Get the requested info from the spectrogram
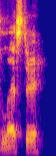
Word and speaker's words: Leicester: Yeah, pronounced Leicester.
